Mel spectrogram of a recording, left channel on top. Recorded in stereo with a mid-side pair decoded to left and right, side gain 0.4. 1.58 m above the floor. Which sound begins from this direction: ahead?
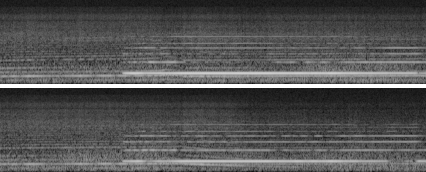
A flute, at 1.2 s.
